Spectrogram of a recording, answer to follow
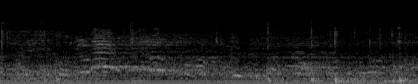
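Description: Live sound of a floorball game in an arena: a player's call about a second in and a few short knocks of sticks and ball on the court, over a steady arena hum.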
